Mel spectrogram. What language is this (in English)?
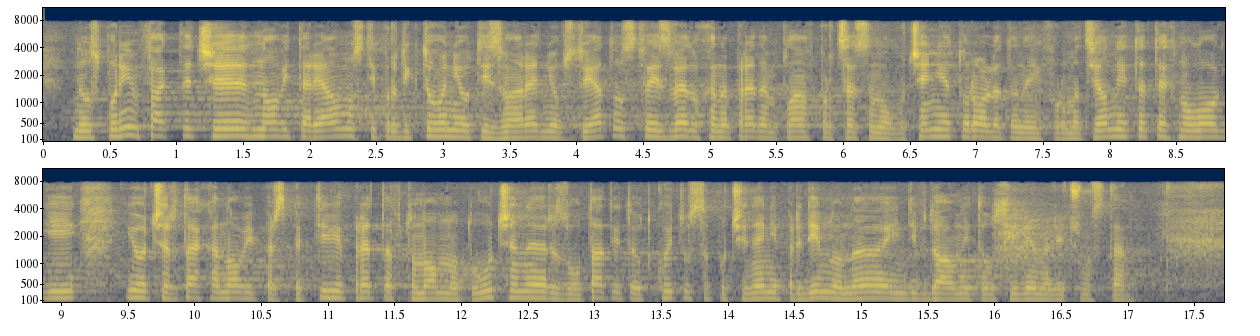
Bulgarian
